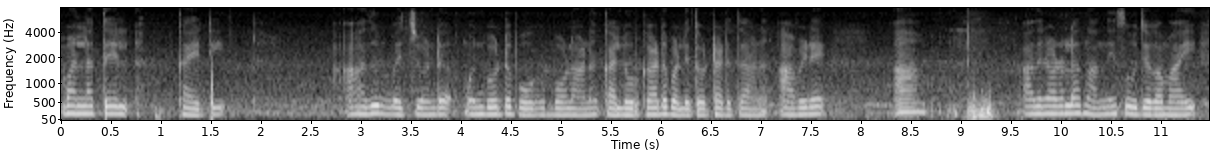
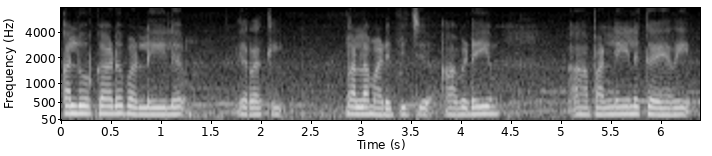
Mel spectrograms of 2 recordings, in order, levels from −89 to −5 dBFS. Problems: low volume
